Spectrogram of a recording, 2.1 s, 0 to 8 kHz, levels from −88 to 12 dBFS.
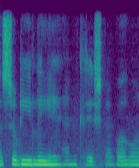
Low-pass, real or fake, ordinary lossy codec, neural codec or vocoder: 7.2 kHz; fake; none; codec, 16 kHz, 0.8 kbps, ZipCodec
